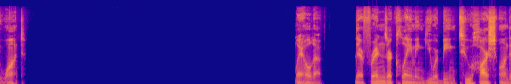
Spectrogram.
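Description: A young man speaks close into a microphone.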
